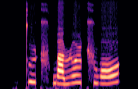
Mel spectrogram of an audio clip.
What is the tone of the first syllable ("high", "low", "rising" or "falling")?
high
